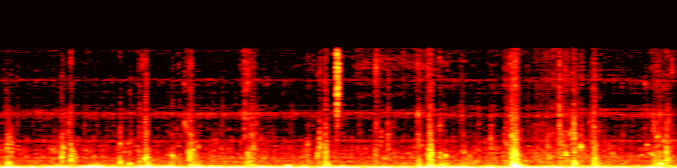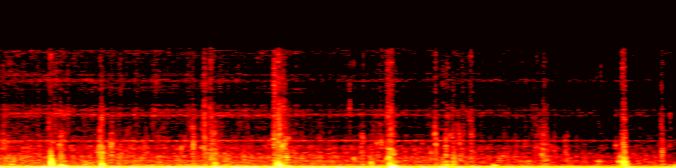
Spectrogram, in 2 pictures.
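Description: Small outboard motor on an aluminium fishing boat running at low speed, a steady low hum, with irregular light knocks on top; the sound slowly fades out.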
